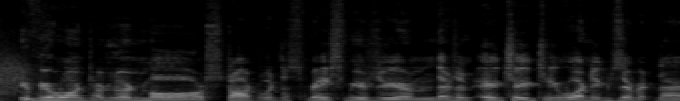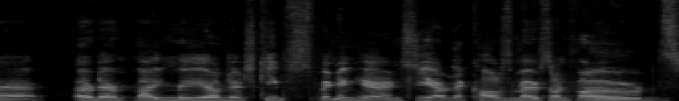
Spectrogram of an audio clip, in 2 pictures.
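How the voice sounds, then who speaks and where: A man's high-pitched, put-on character voice, theatrical in tone, at a moderate pace with hardly any pauses. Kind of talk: comic overacting. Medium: fan dub. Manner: theatrical, melodramatic.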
